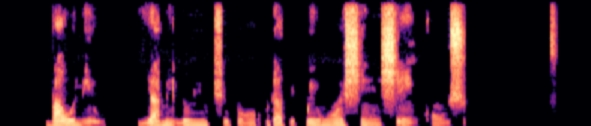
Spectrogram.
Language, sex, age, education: Yoruba, female, 15-29, tertiary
